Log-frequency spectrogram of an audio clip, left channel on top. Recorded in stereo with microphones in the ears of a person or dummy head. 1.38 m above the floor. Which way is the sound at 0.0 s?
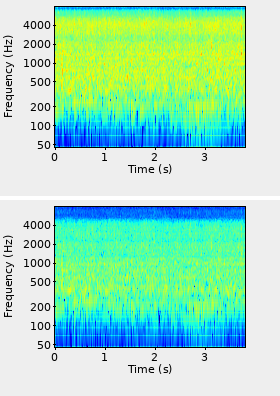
50° left (ahead or behind).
